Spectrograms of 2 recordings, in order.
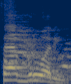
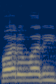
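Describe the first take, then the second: First: फरवरी said as "Febru-ary" with an f and a b; फरवरी with an English f and b, februari; correct English "February". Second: फरवरी said as "Parvari" with a p and a v; फरवरी the desi way, pərʋəri, the version to avoid; wrong way, Hindi "Farvari". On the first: Teacher to class, modelling the correct English pronunciation. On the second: Teacher to class, showing the mispronunciation to avoid. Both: Shown as a demonstration. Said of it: "फरवरी नहीं".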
